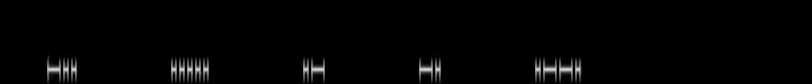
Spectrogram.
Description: Morse code, heard as a keyed tone, about 30 wpm, spaced as for 8 wpm, 700 Hz. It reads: D5ANP
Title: USA Call Signs - 6 Characters - 8x Character Spacing - 30wpm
